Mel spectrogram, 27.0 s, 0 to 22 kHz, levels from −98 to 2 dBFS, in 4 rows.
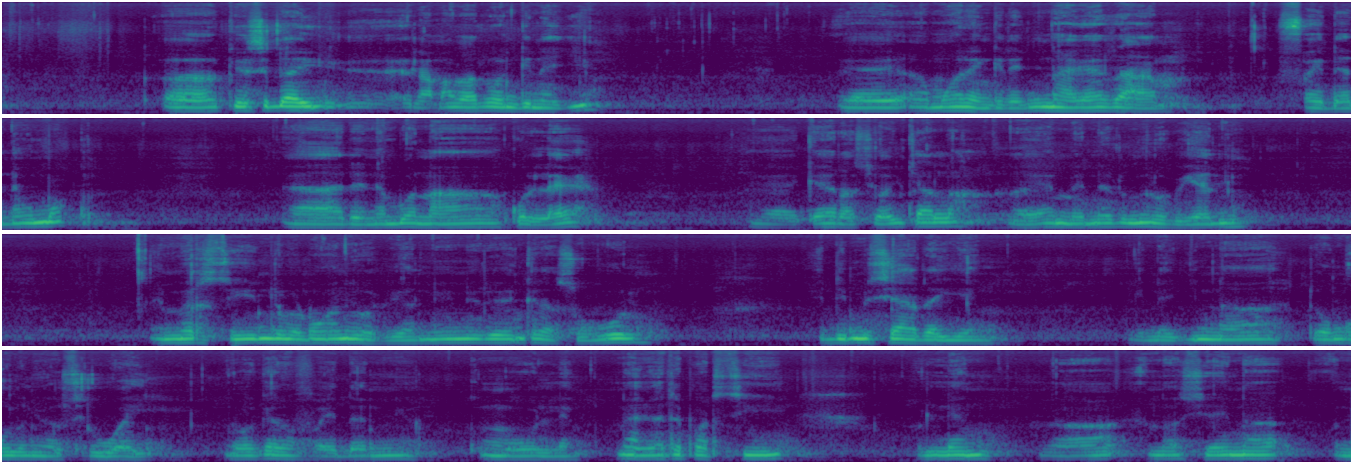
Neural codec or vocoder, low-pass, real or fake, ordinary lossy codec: vocoder, 44.1 kHz, 128 mel bands every 512 samples, BigVGAN v2; none; fake; none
